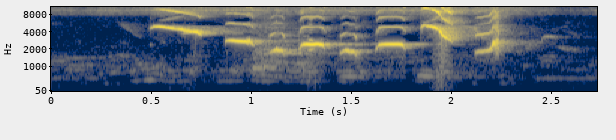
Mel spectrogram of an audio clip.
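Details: Oriental magpie-robin (kacer) singing, played to coax a silent bird into song: a string of about seven bright, downslurred whistles and warbled notes, ending in a higher squeaky flourish.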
